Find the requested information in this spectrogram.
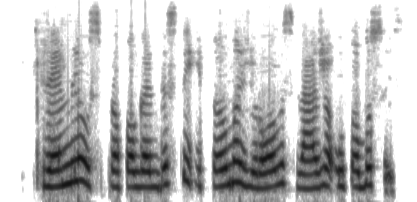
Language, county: Lithuanian, Klaipėda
